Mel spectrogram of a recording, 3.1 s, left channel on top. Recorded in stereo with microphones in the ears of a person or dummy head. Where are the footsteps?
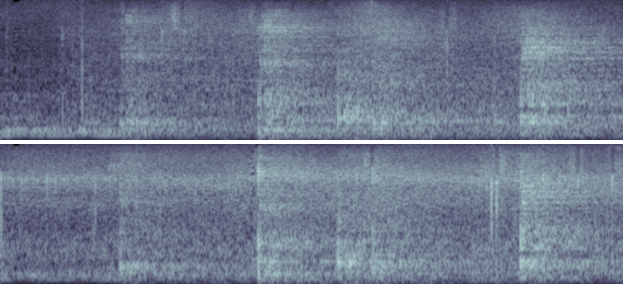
60° right (ahead or behind), 3 m; by 2.7 s 65° right (ahead or behind), 3.5 m.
